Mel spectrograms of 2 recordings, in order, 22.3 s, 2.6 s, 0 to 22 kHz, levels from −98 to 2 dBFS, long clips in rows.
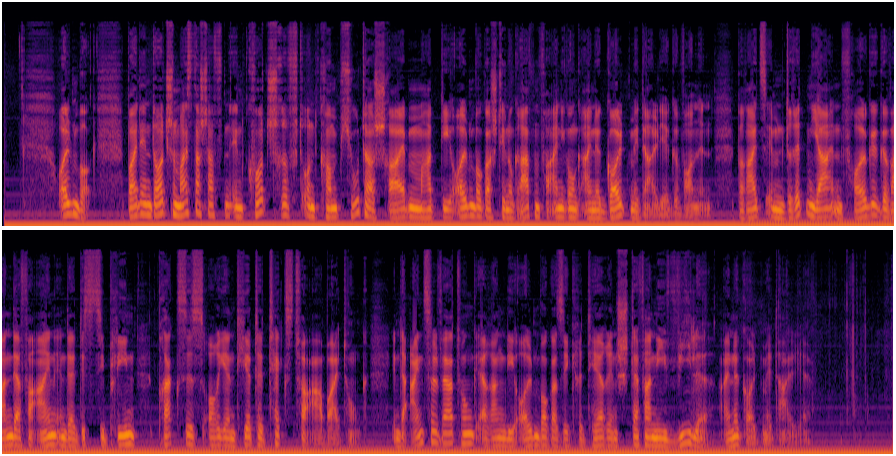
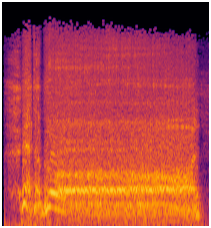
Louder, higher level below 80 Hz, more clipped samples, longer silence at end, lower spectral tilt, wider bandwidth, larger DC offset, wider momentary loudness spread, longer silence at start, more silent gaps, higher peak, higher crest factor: second, -34 LUFS vs -15 LUFS; second, -52 dBFS vs -38 dBFS; neither; about the same, 0 s vs 0.05 s; about the same, -5 dB/octave vs -4 dB/octave; about the same, 16 kHz vs 16.5 kHz; first, 1% vs 0.3%; first, 12 LU vs 2 LU; about the same, 0 s vs 0 s; neither; second, -16 dBFS vs -8 dBFS; first, 16 dB vs 6 dB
